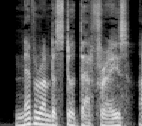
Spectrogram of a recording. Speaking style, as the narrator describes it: I muttered

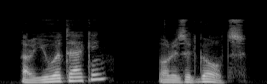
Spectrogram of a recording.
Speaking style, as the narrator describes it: Kharkov asked smoothly

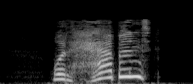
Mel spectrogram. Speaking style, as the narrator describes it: she screamed

